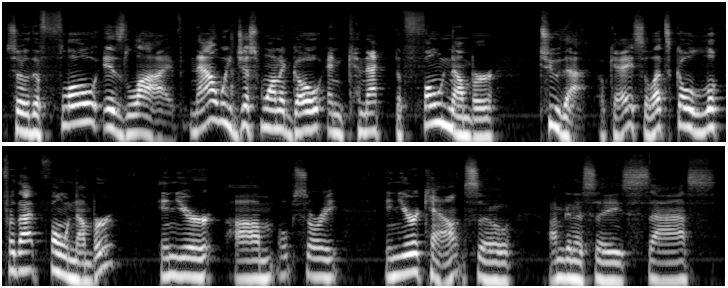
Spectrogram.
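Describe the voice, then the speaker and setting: A man in his fifties with a fairly high voice presents a software walkthrough. He speaks casually, talking himself through each step as he works on screen. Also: measured pace. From Canada. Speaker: tutorial presenter. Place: indoors, at a computer.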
